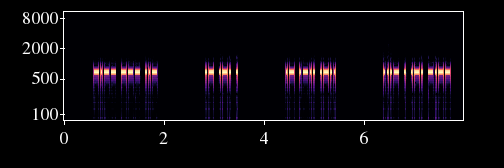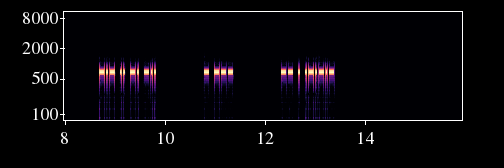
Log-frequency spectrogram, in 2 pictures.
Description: Morse code, heard as a keyed tone, about 36 wpm, 700 Hz. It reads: YOU ARE ALL VERY KIND TO ME.
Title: 4x Word-Spacing - Sentences from Top 200 Words - 35wpm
